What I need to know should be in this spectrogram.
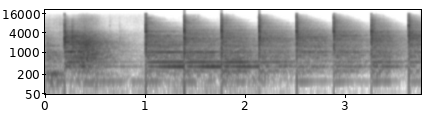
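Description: Metal taps sharply in quick repeated knocks.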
